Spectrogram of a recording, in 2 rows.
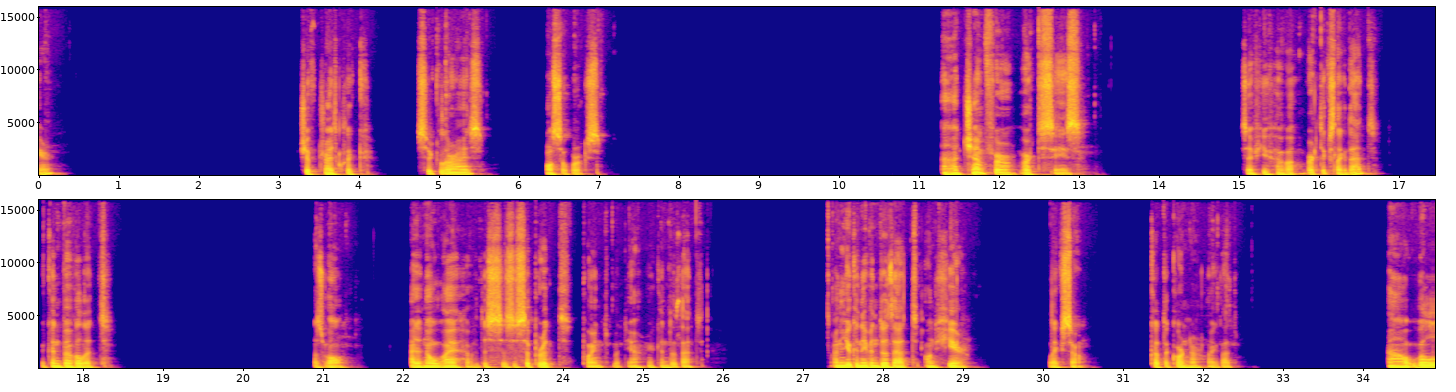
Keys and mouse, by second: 0.3 n, 0.4 shift+click, 0.8 click, 0.9 Tab, 1.2 click, 2.3 Tab, 3.2 right click, 5.4 w, 5.9 alt+click, 6.3 alt+middle click, 6.5 alt+click, 7.2 shift+click, 7.6 alt+click, 9.2 alt+right click, 9.5 alt+Tab, 9.8 alt+click, 12.0 alt+Tab, 12.3 alt+click, 12.5 alt+middle click, 13.0 1, 13.4 alt+middle click, 13.6 alt+right click, 13.8 alt+middle click, 14.1 alt+click, 14.4 alt+middle click, 14.6 alt+right click, 15.3 click, 15.5 alt+middle click, 15.7 alt+click, 16.0 alt+right click, 16.2 alt+middle click, 16.9 alt+right click, 17.6 click, 18.7 click, 20.2 w, 20.4 alt+click, 20.5 alt+right click, 20.9 alt+click, 21.3 alt+middle click, 21.5 alt+right click, 22.6 alt+middle click, 22.8 alt+right click, 24.8 alt+Tab, 25.2 alt+click, 27.1 alt+Tab, 27.5 alt+right click, 27.8 alt+middle click, 28.3 click, 28.8 alt+middle click, 29.5 click, 31.0 click, 32.2 w, 32.6 alt+Tab.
